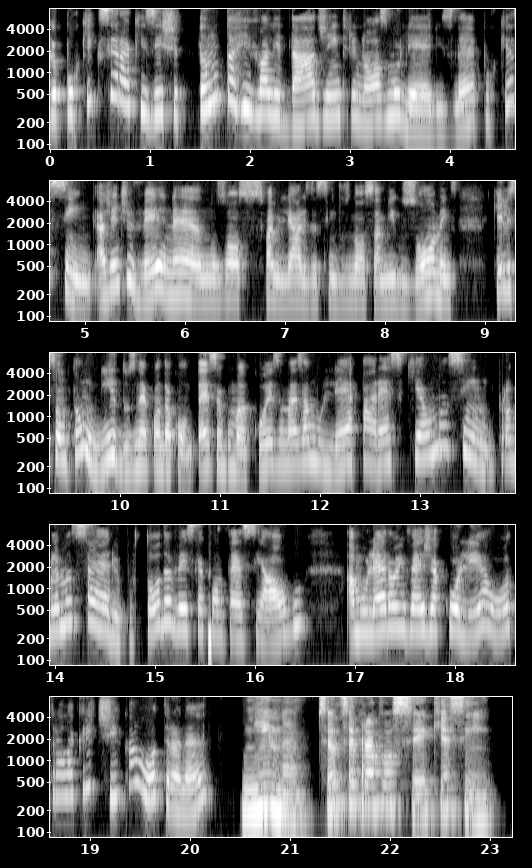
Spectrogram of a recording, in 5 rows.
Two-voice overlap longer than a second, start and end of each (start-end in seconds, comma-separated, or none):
none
